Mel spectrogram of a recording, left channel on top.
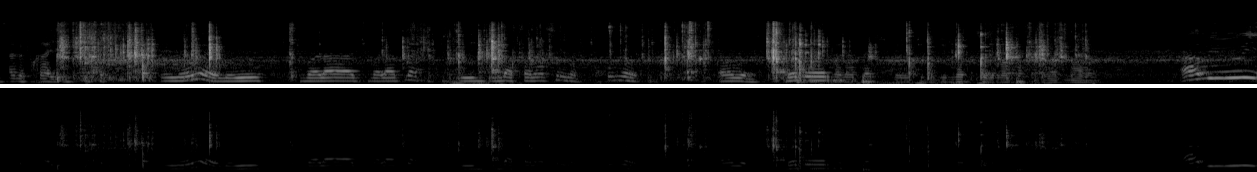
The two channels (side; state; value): right; quieter; 22.6 dB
